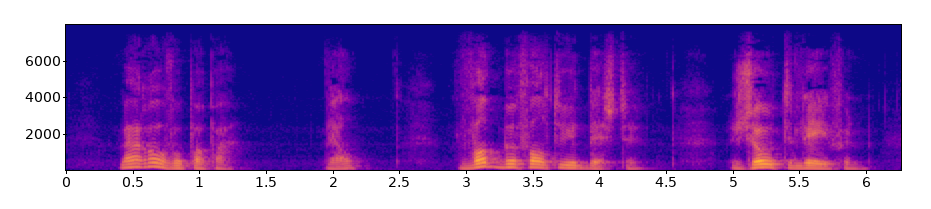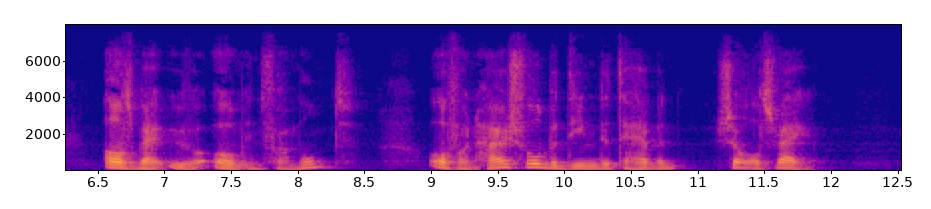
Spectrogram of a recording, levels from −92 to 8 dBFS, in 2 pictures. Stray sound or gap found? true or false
false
